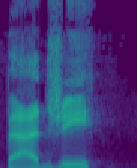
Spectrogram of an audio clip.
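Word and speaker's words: Badguy: It's pronounced Badgie.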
